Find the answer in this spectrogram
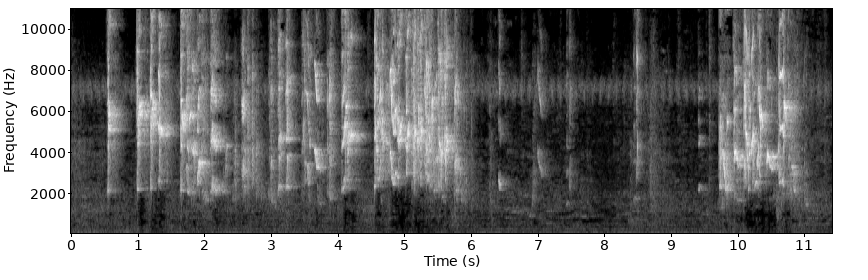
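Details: Pet green Fischer's lovebirds giving dense shrill squawking chatter in several bursts over a steady low electrical hum, with quieter scattered chirps between the louder outbursts.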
